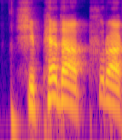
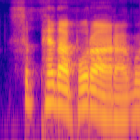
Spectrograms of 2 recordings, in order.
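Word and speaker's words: Śvetapura: 시페다 푸라 가람, 이 한문 원문에는 스페다 보라라고 이렇게 적혀 있는데 이게 시페다 푸라가 약간 더 인도의 산스크리트 발음에 가깝겠습니다.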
